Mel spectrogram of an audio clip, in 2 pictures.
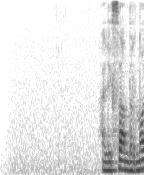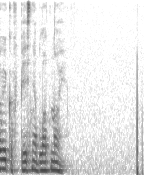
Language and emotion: Russian, neutral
